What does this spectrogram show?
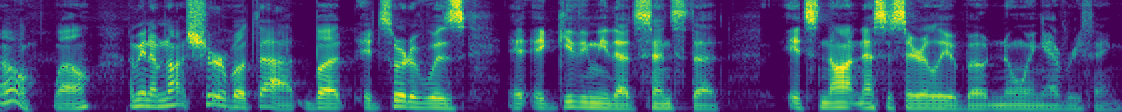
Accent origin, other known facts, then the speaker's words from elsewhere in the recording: Canada; also born or lived in Seoul, South Korea; as a Canadian, had lived somewhere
